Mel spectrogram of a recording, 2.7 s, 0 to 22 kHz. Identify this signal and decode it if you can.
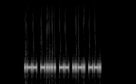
Morse code, heard as a keyed tone, about 46 wpm, 700 Hz. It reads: W6MFG
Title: USA Call Signs - 5 Characters - Repeated 3x - 45wpm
